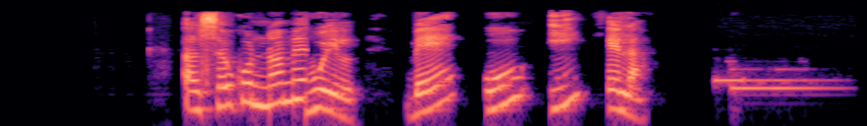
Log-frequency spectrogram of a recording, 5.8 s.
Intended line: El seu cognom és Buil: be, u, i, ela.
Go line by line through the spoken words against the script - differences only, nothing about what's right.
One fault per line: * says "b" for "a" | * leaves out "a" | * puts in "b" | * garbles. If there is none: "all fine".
* leaves out "és"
